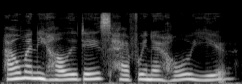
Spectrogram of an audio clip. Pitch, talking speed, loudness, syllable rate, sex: 230 Hz, 225 wpm, -14 LUFS, 5.6 syllables/s, female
